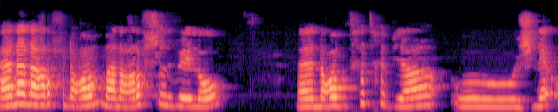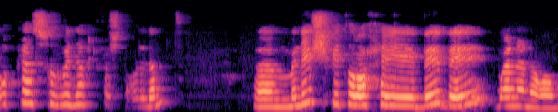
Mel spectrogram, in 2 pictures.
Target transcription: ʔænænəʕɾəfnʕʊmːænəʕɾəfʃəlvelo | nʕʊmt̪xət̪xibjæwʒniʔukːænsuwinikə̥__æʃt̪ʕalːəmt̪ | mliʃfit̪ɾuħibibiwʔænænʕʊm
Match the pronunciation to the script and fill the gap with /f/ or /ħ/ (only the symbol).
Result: f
